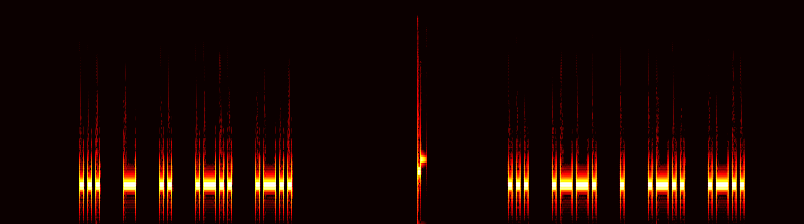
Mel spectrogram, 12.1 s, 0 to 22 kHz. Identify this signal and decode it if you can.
Morse code, heard as a keyed tone, about 20 wpm, spaced as for 14 wpm, 700 Hz. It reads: STILL SPELL
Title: 2x Character Spacing - Top 300 Words - 20wpm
